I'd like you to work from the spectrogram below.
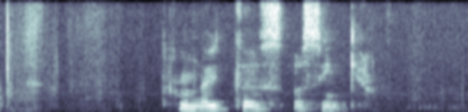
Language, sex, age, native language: Icelandic, female, 10, Icelandic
